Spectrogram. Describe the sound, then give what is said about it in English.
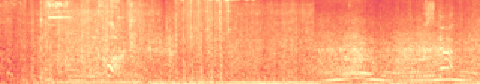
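A military Humvee stuck after driving over a crater keeps its engine revving under a steady heavy rumble and mechanical rattling. Rising revs surge near the end. “The vehicle just manages to clear a crater it drives over. The second Humvee isn't so lucky and comes to a sudden halt.”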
